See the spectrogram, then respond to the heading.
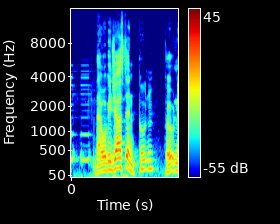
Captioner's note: buzzer beeps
